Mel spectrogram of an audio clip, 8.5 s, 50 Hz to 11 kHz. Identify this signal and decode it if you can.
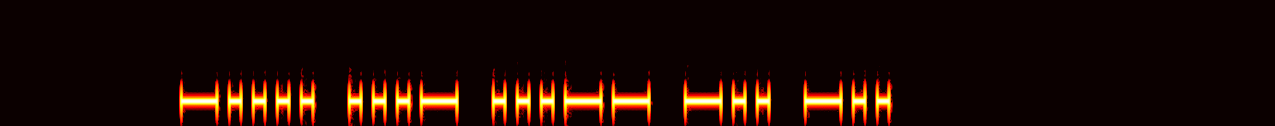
Morse code, heard as a keyed tone, about 15 wpm, 700 Hz. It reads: 6V3DD
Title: Code Groups - 5 Letter:Numbers - 15wpm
